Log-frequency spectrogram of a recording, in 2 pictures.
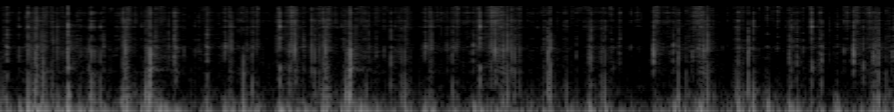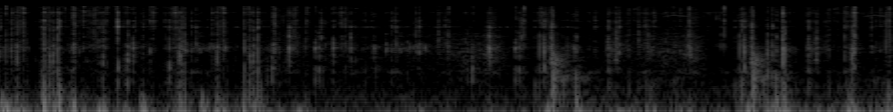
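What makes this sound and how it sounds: Fingernails scratch and tap the body of a small white ceramic light-up Christmas tree with colored bulbs. Dense, irregular scratching mixes with quick, dry taps over a steady low rumble, softening briefly near the end before picking up again.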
